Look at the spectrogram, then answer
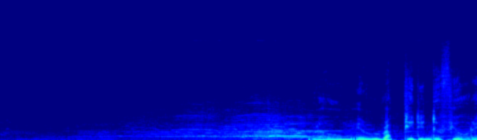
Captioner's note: angry shouting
